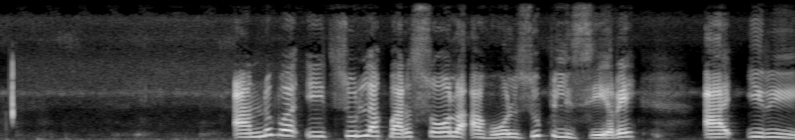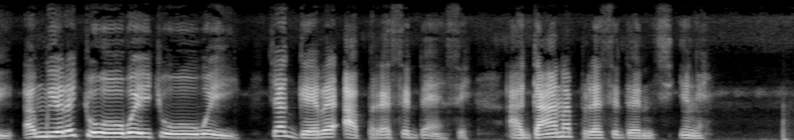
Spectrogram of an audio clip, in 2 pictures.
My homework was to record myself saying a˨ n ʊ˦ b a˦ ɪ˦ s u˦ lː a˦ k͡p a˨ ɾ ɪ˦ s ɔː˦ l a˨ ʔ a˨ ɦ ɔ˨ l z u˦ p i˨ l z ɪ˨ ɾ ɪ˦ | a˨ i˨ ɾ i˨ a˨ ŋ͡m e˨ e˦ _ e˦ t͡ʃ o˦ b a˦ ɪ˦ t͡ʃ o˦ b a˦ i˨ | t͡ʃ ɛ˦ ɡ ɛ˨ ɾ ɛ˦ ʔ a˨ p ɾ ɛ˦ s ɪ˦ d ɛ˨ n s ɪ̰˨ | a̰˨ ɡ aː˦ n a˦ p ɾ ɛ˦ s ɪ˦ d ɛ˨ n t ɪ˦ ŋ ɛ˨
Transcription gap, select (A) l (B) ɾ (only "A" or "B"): B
